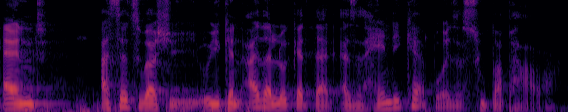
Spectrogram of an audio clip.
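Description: Very fast delivery with vocal fry and very wide pitch swings. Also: man. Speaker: entrepreneur. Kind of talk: casual interview. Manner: code-switching between English and Zulu.

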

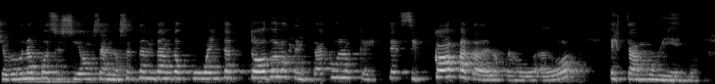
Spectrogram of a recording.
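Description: With a Venezuelan accent, a woman talks at a moderate pace in a high pitch, her intonation lively. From Caracas, Venezuela. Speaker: political commentary podcast co-host. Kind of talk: political discussion. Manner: animated.

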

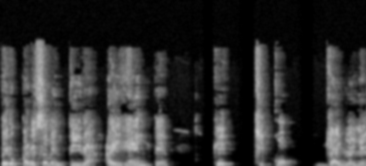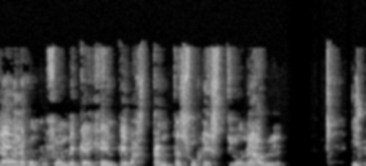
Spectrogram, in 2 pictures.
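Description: A man talks fairly slowly. His voice is high-pitched. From Venezuela. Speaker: retired physician and biomedical engineer. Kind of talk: live audio-room talk.

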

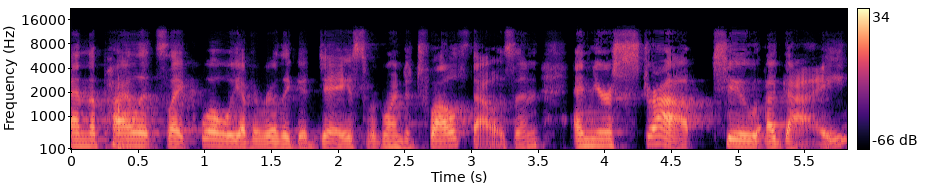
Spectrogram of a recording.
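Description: With a Canadian accent and a plain, everyday voice, a woman talks at a moderate pace and fairly low pitch, with ordinary pitch variation and hardly any pauses. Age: 50s. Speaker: sports nutritionist and coach. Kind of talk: casual interview chat.

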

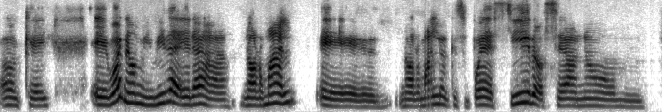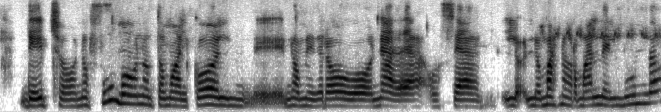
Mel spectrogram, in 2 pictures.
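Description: A woman talks at a very slow pace against a quiet background. Her pitch sits in the medium range with ordinary variation. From Argentina. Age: 40s. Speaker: cancer survivor. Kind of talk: interview testimony.

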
